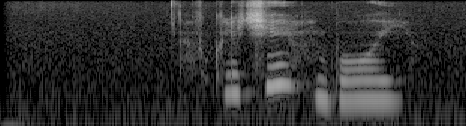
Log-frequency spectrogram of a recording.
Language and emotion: Russian, sad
